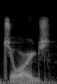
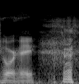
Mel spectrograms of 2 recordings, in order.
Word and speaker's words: Jorge: And it's funny because I always hear people calling him George, and it's spelled Jorge. Right. And I'm like, is it George or Jorge? He's like, come on, man. All right, Jorge.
